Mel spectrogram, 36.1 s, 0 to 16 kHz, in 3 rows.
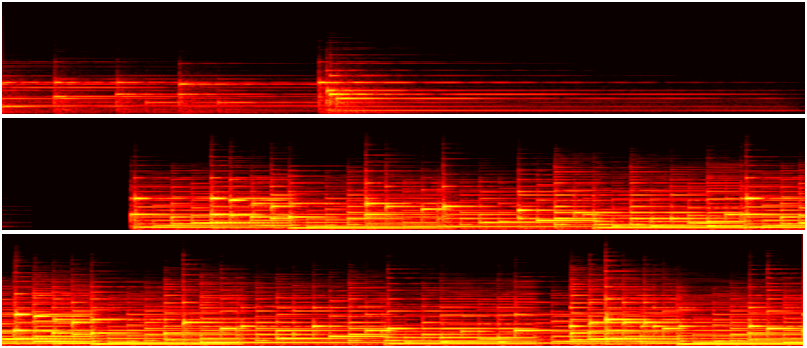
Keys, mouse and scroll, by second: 13.0 Escape, 25.0 Return.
